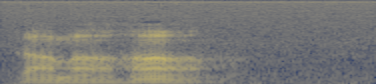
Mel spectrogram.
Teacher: विसर्ग में पूरा ह है आधा ह नहीं है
